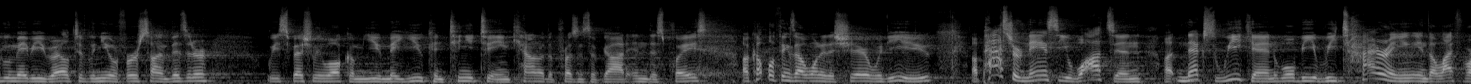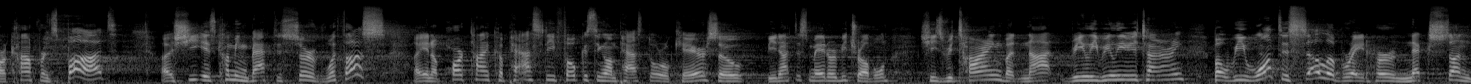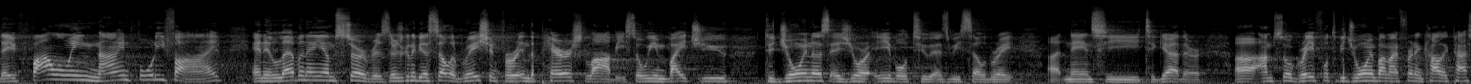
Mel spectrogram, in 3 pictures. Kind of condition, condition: setting, large echoing room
